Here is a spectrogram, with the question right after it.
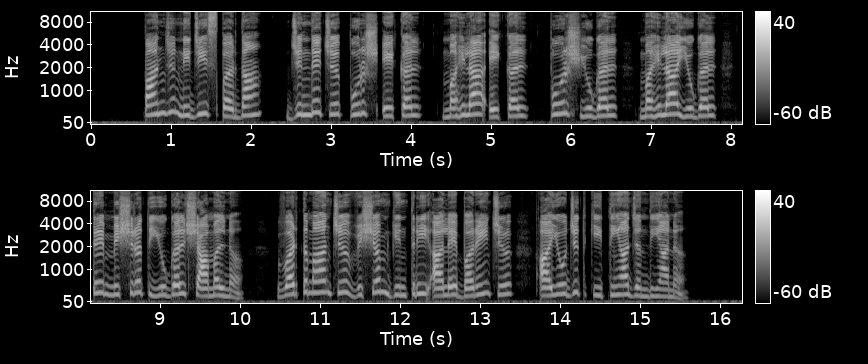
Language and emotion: Dogri, neutral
